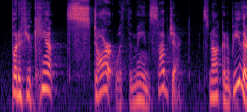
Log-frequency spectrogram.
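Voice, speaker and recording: A man with an American accent uses vocal fry and very wide pitch swings. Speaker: rabbi. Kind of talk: sermon. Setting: synagogue live stream. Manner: fast.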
